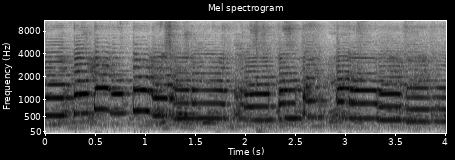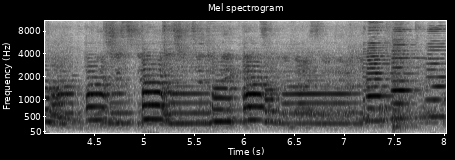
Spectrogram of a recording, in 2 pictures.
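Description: Trumpet and a reed wind instrument playing a melodic line together, unaccompanied, in a string of held notes that change pitch every half second or so.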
